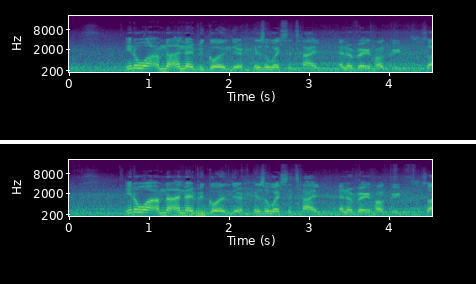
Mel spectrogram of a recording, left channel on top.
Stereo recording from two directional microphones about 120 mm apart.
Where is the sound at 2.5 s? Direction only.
15° left (ahead or behind).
